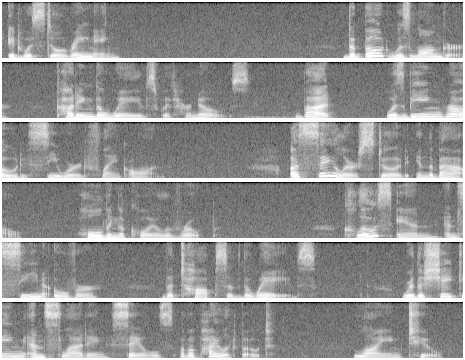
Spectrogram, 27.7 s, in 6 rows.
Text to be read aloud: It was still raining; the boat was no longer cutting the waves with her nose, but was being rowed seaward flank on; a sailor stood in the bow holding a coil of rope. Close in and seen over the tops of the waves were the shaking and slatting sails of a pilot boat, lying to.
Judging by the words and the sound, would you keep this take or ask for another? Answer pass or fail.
fail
